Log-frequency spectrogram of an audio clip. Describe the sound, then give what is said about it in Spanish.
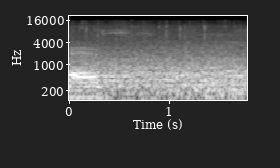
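A steady, even hiss of falling rain fills the whole moment without pause, with a faint voice briefly audible at the start. “o sea, en la, en la toma no se ve que lloviendo ¿No se nota en la toma?”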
